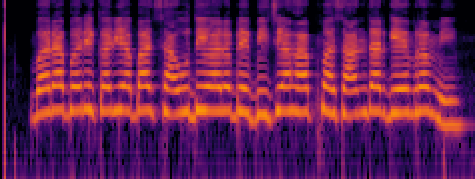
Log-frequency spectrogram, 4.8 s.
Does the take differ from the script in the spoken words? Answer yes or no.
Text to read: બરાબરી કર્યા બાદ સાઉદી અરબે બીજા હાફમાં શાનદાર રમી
yes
